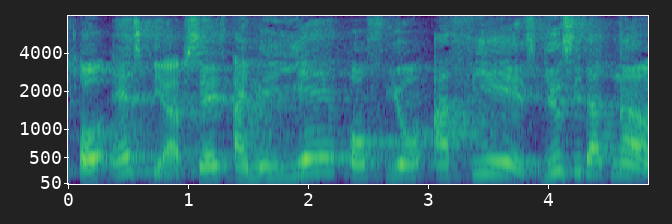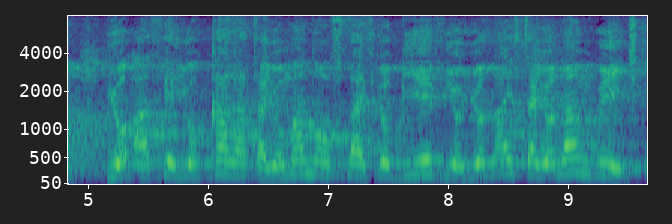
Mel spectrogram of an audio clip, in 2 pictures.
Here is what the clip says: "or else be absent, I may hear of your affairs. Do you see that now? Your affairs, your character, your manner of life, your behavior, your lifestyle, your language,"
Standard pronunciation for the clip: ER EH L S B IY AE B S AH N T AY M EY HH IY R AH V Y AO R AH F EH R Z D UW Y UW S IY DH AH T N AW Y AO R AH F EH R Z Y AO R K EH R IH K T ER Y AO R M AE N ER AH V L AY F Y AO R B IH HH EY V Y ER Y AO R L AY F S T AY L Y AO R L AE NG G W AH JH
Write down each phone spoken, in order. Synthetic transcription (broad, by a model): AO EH S B IY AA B S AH N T AY M EY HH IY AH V Y AO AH F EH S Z D UW Y UW S IY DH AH T N AW Y AO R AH F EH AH Y AO K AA R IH K T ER Y AO M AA N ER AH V L AY F Y AO B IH HH EY V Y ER Y AO L AY S T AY Y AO L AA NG G W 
